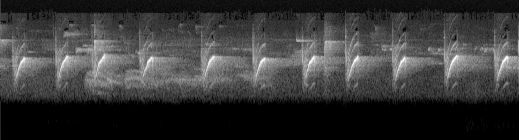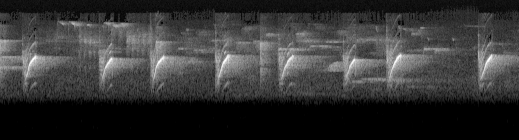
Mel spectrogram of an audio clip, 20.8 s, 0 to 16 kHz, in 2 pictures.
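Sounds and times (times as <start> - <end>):
Sitta europaea Eurasian nuthatch calling with upslurred whistled notes: 1.2 - 3.3, 4.0 - 8.2, 9.9 - 11.2, 12.4 - 13.8, 14.7 - 16.4, 17.0 - 18.8, 19.9 - 20.4.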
